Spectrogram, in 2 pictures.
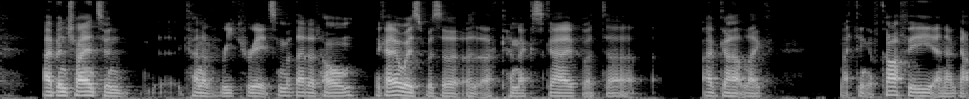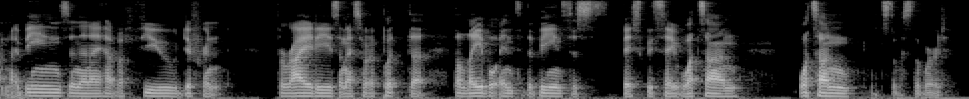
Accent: United States; moved away as an adult; now in Ireland; as an American in Ireland

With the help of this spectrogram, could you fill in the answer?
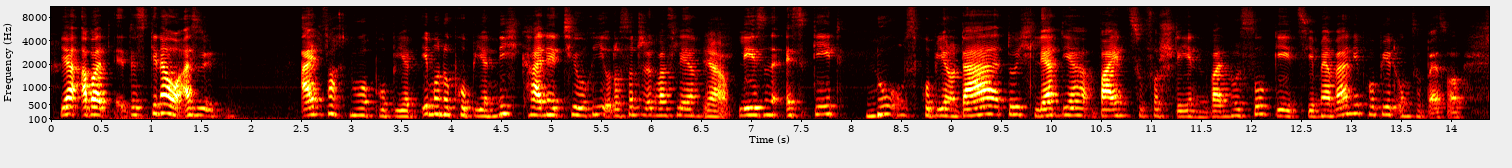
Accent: Swabia, Germany; als Schwabe

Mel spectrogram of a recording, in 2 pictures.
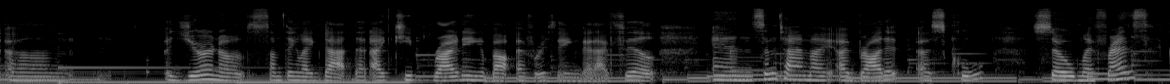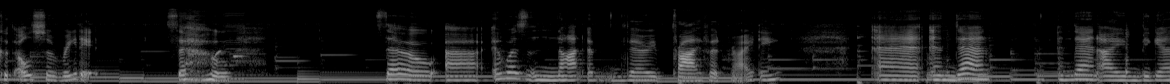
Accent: Indonesia; first language Indonesian; English is a second language; I'm actually not an English native speaker, so I grew up as an Indonesian and speaking Indonesian every day

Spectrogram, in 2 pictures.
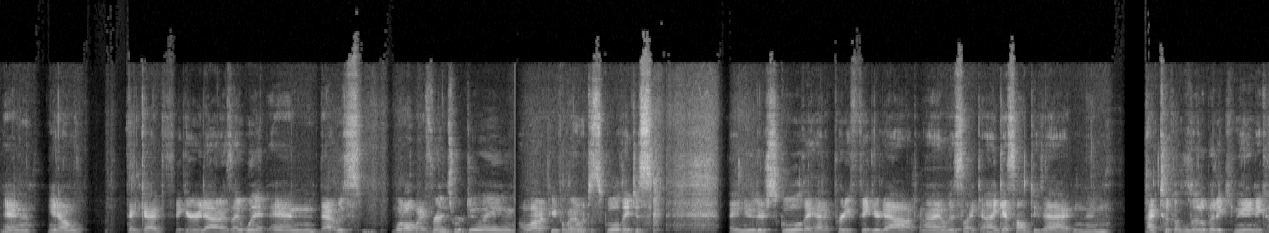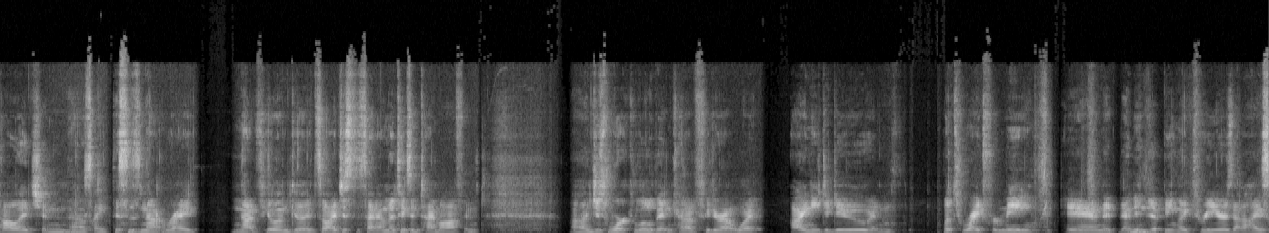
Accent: Texas, United States; moved away as an adult; now in San Francisco, United States; I'm from Texas

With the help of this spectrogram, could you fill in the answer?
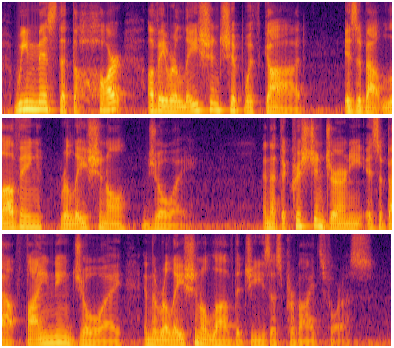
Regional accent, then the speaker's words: New Jersey, United States; I'm from New Jersey. It's where I preach and do ministry from.

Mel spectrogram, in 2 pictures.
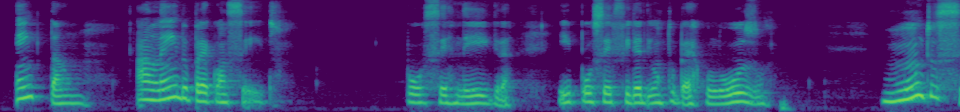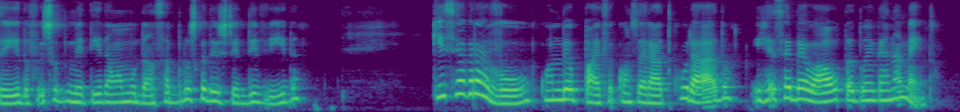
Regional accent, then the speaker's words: Arez, Rio Grande do Norte, Brazil; also born or lived in Natal; natalense de nascimento mas cresci em Areis, uma pequena cidade litorânea do estado do Rio Grande do Norte

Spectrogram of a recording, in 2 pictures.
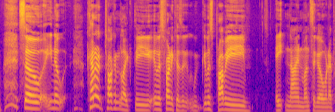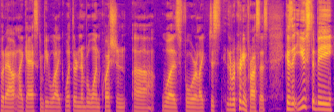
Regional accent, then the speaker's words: East Coast, United States; now in Midwest, United States; I was growing up on the East Coast

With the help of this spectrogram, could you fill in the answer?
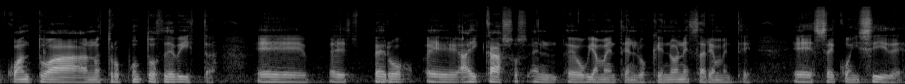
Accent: Jamey, San Cristóbal, Dominican Republic; En San Cristóbal específicamente soy de Jamey, San Cristóbal, es un campo.

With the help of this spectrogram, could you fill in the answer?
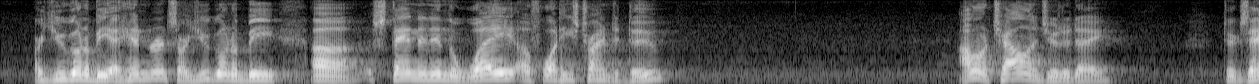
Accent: United States; I am an American. I love my country.

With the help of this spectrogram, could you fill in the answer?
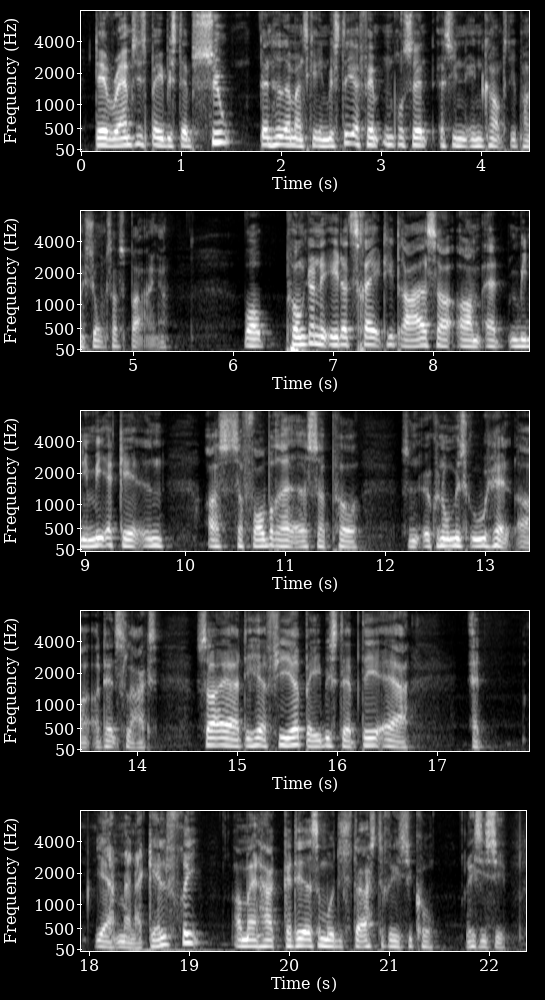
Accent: Denmark

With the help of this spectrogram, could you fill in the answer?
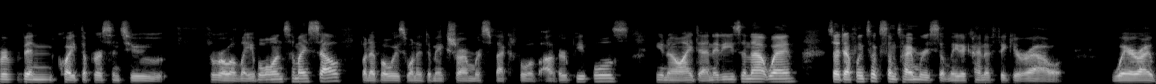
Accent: Gettysburg, Pennsylvania, United States; I'm from Gettysburg, Pennsylvania.

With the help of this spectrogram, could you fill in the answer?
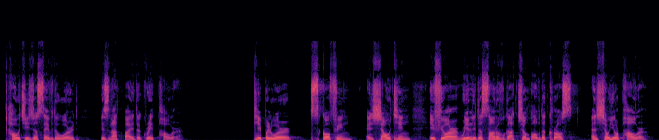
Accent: Ulsan, South Korea; My hometown is a rural area near Ulsan, southern part of Korea

